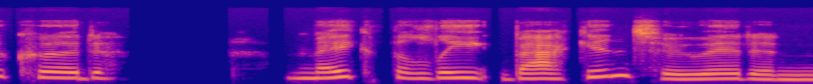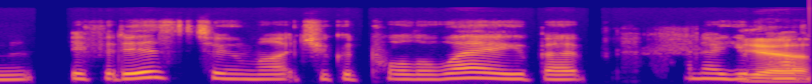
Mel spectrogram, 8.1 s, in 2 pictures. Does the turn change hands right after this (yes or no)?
no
